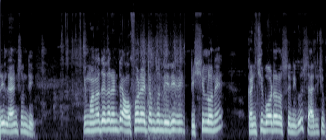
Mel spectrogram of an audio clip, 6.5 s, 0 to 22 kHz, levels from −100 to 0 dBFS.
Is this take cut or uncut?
cut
